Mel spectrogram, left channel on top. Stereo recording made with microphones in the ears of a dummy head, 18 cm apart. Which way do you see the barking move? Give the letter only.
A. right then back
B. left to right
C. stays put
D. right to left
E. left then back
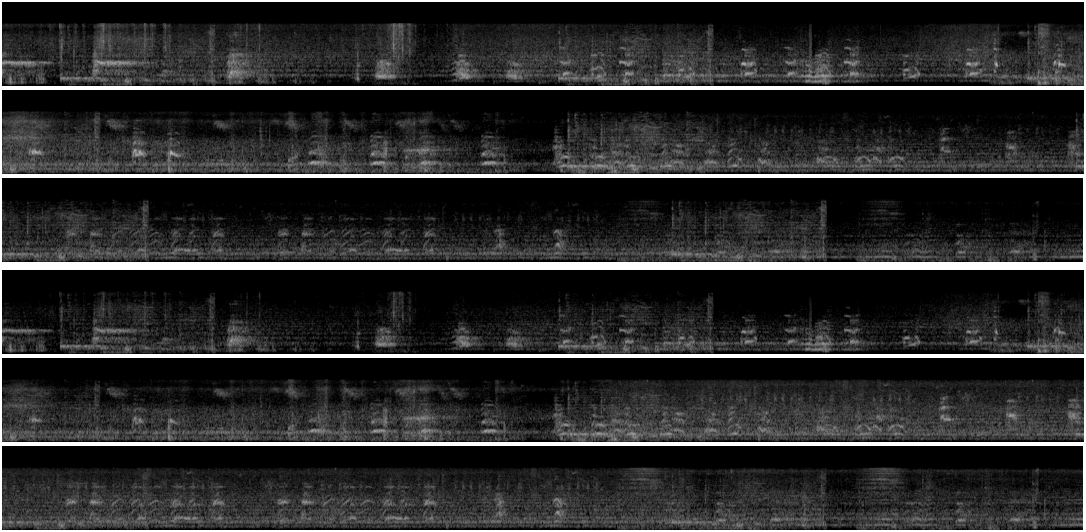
B.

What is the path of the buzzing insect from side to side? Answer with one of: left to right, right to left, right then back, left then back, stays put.
left to right.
